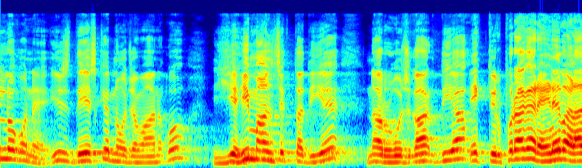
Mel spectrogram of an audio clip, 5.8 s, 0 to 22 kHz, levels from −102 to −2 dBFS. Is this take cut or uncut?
cut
